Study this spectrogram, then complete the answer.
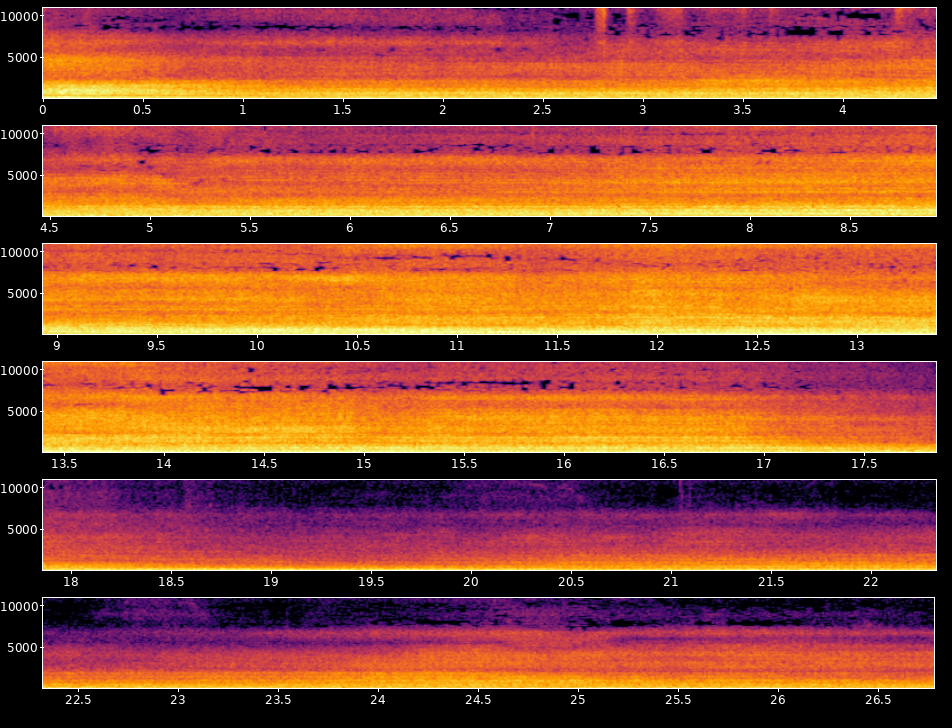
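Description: A hovercraft engine drones loudly, rising and falling in pitch.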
